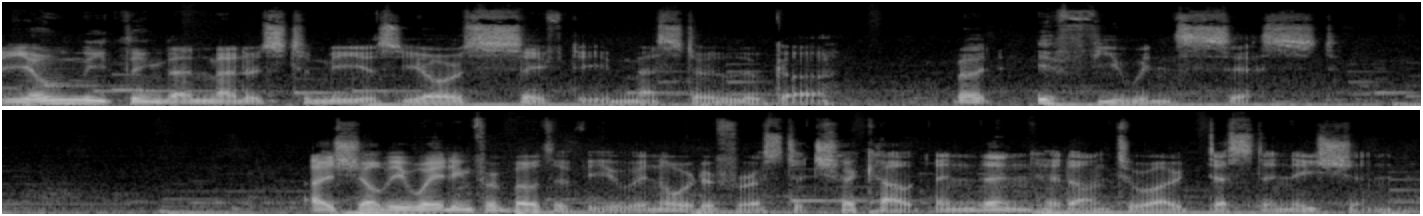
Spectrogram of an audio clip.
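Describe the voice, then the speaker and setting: Using a put-on character voice, a man speaks at a moderate pace while clear music plays in the background. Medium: audio drama. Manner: formal, deferential.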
